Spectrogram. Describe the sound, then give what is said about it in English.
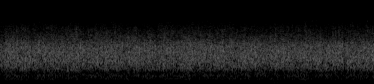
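Steady, dense applause from a crowd responding to a speaker's message that they need to vote, a continuous wash of clapping that stays loud and even throughout with no voices breaking through. “Well, you didn't have to ask for that applause.”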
